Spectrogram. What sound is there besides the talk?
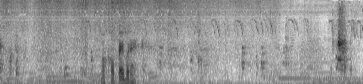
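chickens clucking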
